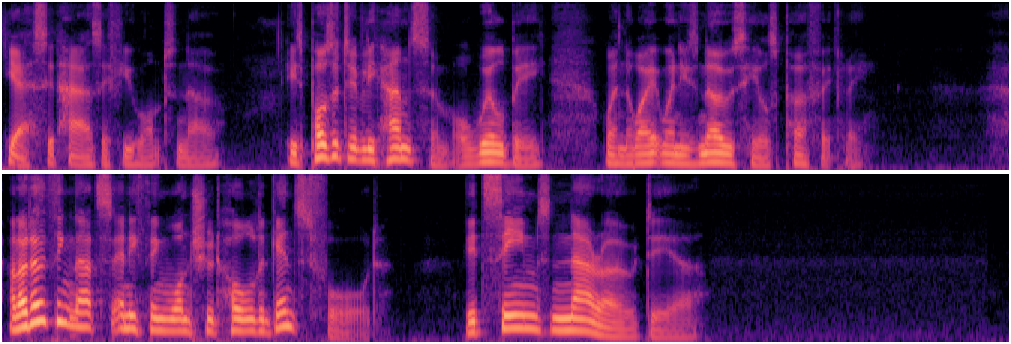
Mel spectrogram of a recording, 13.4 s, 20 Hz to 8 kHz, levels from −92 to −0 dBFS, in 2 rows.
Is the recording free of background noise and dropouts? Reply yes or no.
yes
